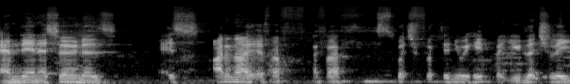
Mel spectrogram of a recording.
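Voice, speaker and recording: A man's bright, sharp voice at a fairly low pitch. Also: moderate pace. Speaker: gym owner and podcast host. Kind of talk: casual chat. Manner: animated.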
